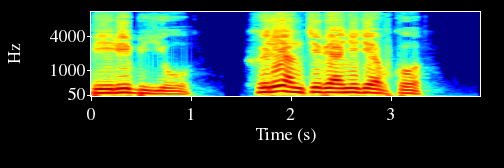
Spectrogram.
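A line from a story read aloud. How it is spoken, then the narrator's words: Barked. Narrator (Russian): рявкнул Ждислав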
